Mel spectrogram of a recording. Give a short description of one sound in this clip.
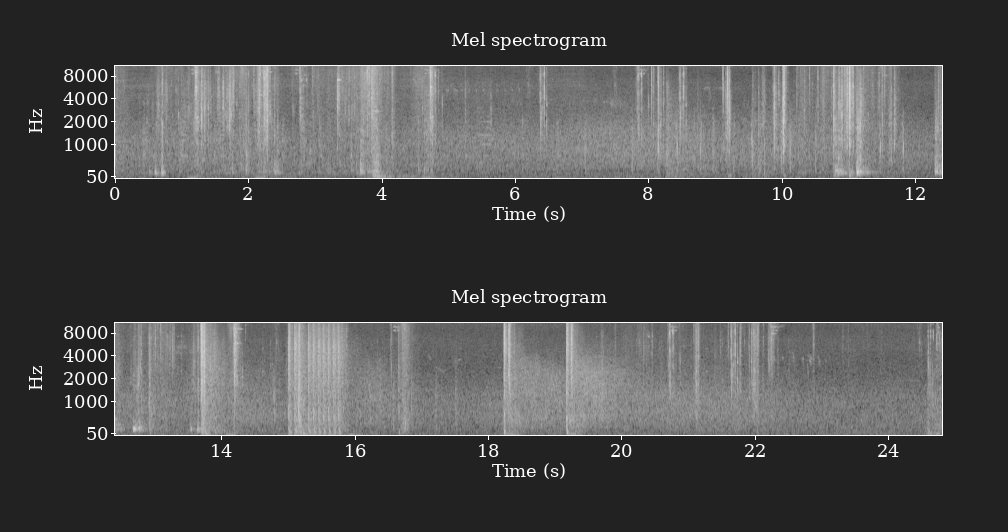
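Short interface clicks and rustling item sounds come in bursts.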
